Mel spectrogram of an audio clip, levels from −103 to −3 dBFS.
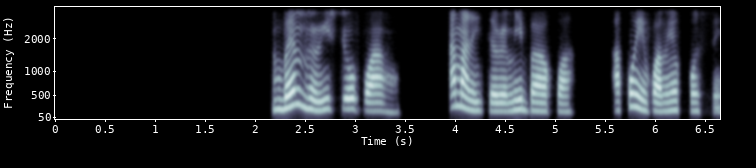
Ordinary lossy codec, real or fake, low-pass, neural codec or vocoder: none; fake; 3.6 kHz; codec, 24 kHz, 1.2 kbps, DualCodec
